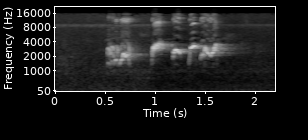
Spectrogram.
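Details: Red-whiskered bulbul phrase kept for playing to young caged birds in training, with counted three-to-five-syllable phrases for them to answer; a single burst of bright warbled, slurred notes, rising and dipping, lasting just over a second against near silence.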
